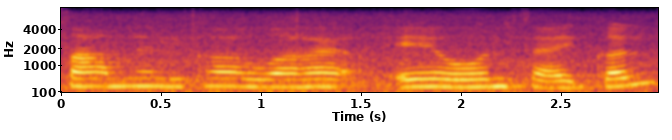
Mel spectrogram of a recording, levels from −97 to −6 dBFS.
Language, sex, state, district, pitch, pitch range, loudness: Hindi, female, Haryana, Rohtak, 220 Hz, 215-230 Hz, -16 LUFS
